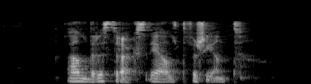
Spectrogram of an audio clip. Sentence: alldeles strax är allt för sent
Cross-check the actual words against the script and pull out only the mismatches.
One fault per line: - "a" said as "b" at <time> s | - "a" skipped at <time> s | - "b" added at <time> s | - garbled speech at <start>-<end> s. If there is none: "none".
none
